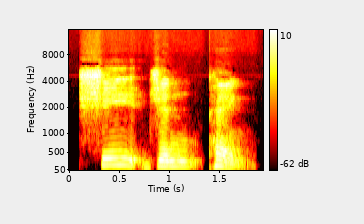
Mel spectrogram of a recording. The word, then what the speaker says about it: Xi Jinping: shaking the hands of President how do you pronounce his name xie xie jun ping I believe Xi Jinping right so you've got Obama the President of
